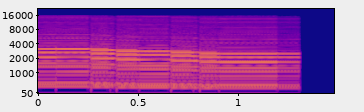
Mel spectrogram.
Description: Horse Racing Lose Bet; A Ressha de Ikou 3

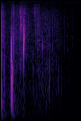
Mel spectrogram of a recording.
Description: concrete wet footstep

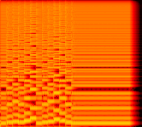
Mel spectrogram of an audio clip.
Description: Original Level Complete; Crystal Mines; NDS gamerip

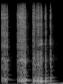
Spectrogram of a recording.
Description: Tape; Cherricar

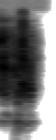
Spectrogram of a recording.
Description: text scroll

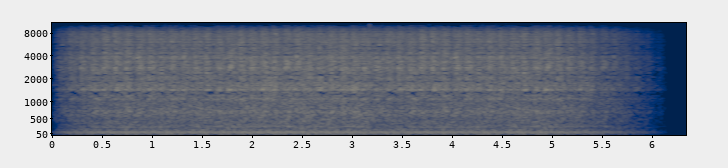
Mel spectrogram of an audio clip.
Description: Tank Engine

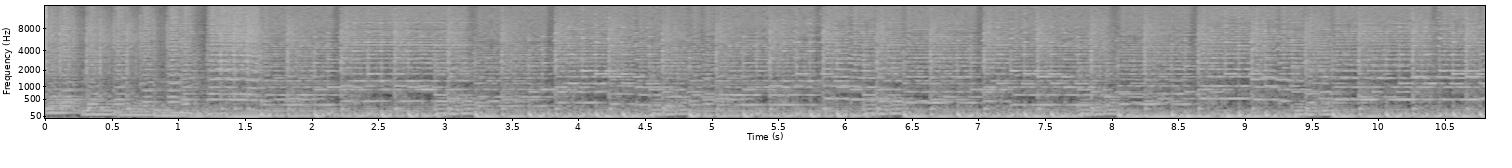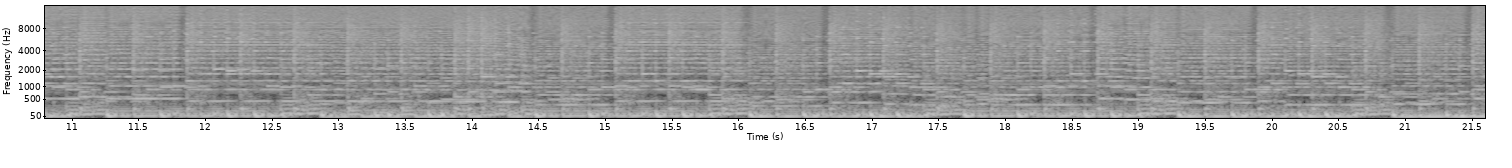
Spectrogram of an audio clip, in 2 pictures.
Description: Suspense; Golden Sun: The Lost Age

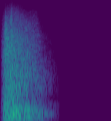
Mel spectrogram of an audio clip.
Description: Machine Gun Shoot

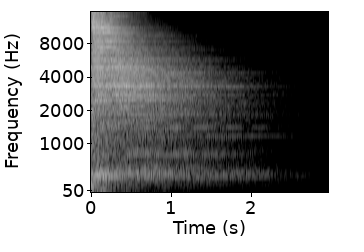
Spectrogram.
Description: Cymbal; Five Nights at Freddy's; Ultimate Custom Night

